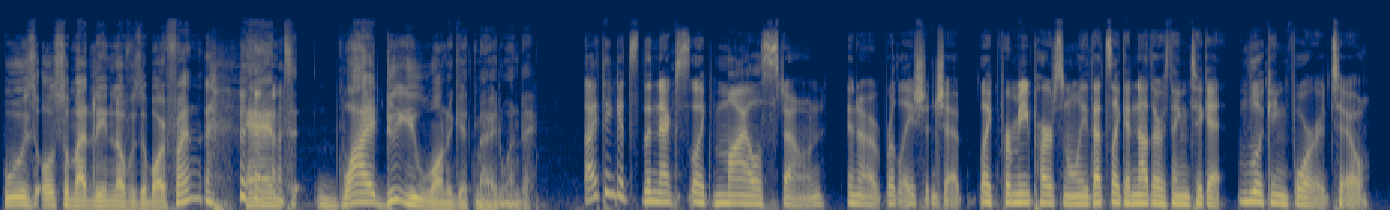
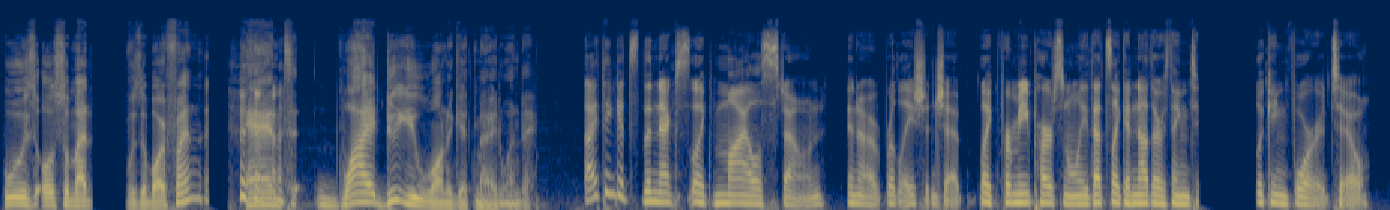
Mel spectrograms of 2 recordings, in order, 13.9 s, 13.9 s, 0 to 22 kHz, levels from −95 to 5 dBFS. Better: first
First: none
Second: audio cutting out; at 1 s, at 2 s and at 12 s for 0.5 s

